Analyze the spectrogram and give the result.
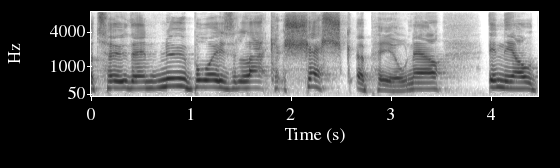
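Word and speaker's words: Šeško: New boys lack sheshk appeal. Now, in the old days, and by old days, I mean at the beginning of last week's team talk show, we were pronouncing this ces Benjamin Cesco.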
